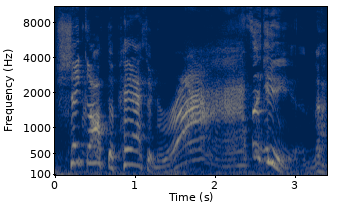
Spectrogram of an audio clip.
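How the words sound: It is read in a booming preacher voice.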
